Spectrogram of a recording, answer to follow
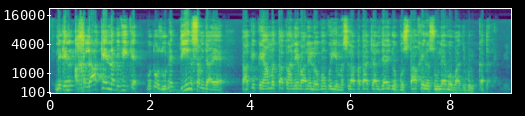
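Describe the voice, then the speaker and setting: A man's voice: medium pitch, a little mellow, recorded from a distance. A man preaching a sermon at a religious gathering, emphatic, with rising questions to the listeners.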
